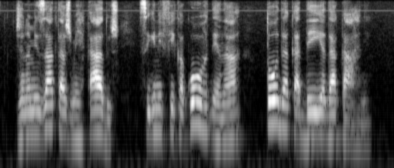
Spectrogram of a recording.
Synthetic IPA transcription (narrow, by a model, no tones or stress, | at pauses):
ʒenɐ̃mizat̪awzmeɾkad̪ʊssiɡinifikɐkooɾd̪enaɾt̪od̪ɐːkad̪ejɐd̪ɐka̰ɾnɪ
